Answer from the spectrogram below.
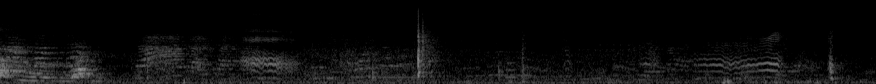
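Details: Loud, rising infant wails over room noise, easing into softer fussing: a little baby crying loudly from hunger while waiting for mom to breastfeed.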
